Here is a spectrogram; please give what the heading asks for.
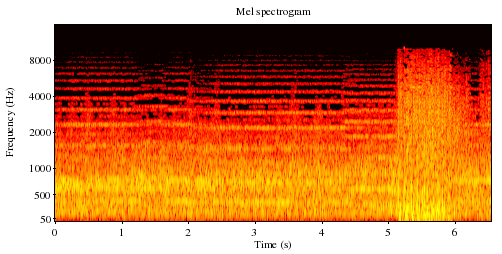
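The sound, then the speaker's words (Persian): Anti-aircraft guns fire at a plane on a combat mission, a steady droning hum running throughout until a dense, crackling burst of rapid fire breaks in near the end. “سمایی سعی میکنه ماموریت رو تموم کنه که با ضد هوایی ها هدف قرار میگیره.”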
